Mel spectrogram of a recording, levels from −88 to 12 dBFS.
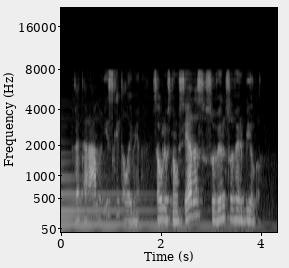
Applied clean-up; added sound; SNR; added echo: none; Acoustic guitar; 12 dB; none.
